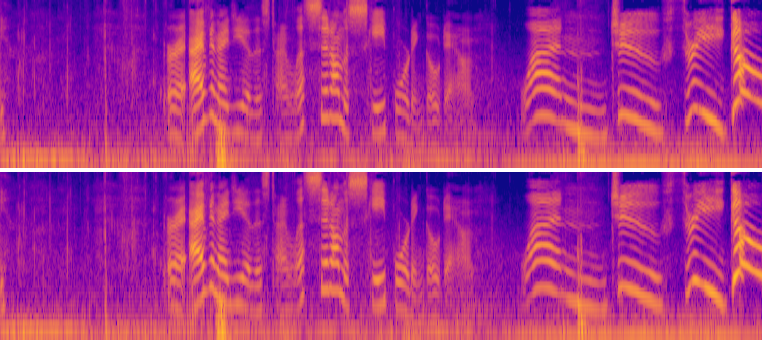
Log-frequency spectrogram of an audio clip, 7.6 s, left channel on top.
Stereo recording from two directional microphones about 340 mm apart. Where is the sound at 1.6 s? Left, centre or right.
Centre.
